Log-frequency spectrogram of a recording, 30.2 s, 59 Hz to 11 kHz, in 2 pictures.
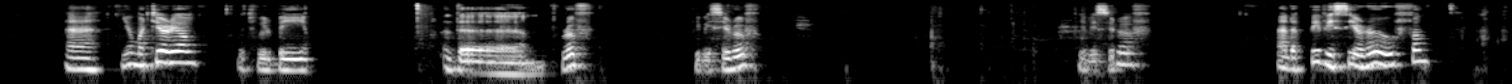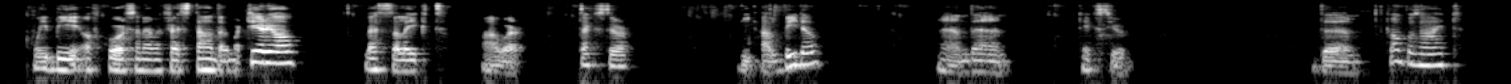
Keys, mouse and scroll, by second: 0.0 middle click, 1.0-12.7 drag, 7.4 Left, 7.6 Left, 13.3-14.5 middle drag, 14.5 scroll down 2, 15.3-16.0 scroll down 5, 16.0-17.1 drag, 17.1-17.4 scroll down 2, 18.5-30.2 drag.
